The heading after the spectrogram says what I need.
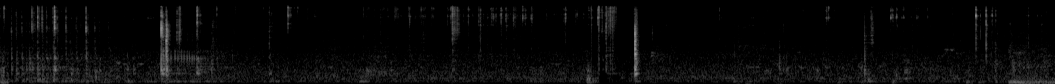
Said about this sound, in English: Time to disconnect and take apart the old motor support assembly.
